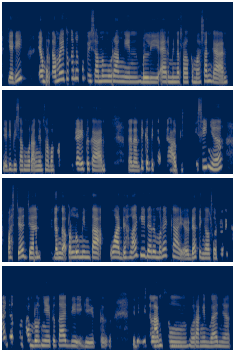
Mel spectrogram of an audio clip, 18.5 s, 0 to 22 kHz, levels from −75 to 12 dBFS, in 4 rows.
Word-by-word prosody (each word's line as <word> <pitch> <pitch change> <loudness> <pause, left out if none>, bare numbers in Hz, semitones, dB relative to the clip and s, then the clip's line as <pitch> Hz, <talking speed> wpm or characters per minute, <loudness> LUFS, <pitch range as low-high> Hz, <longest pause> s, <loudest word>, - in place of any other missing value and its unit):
Jadi, 215 +5 +3 0.4
yang 245 0 +5
pertama 245 +2 +2
itu, 365 - -5
kan, 385 - -1
aku 400 - -13
bisa 250 -1 -2
mengurangin 245 -3 +1 0.2
beli 210 0 +4 0.2
air 225 -1 +2
mineral 215 -1 0
kemasan, 220 +4 -1
kan. 195 +2 +2 0.2
Jadi, 215 +4 -2
bisa 220 -1 -3
ngurangin 210 0 0
sampah 210 -1 -2
plastik - - -15
juga, 265 - +1
itu, 260 0 -1
kan. 205 - +2 0.5
Nah, 200 - +1
nanti 190 +4 0
ketika 245 -4 -2
udah 215 0 -8
habis 210 +1 -17 0.3
isinya, 335 - +1 0.4
pas 235 0 0
jajan, 240 -3 +3 0.3
udah 215 - +4
nggak 215 - +3
perlu 245 0 +5
minta 245 -1 +2 0.4
wadah 235 -1 +5
lagi, 335 +1 +3
dari 260 -2 +4
mereka. 310 +1 -1 0.2
Ya - - -4
udah, 225 +4 +3
tinggal 210 -3 0
sodorin 200 -1 -6
aja, 305 +2 +2
tuh, 300 0 -12
tumblernya 230 -1 +2
itu 230 - -3
tadi, 235 -2 +1 0.2
gitu. 185 0 -3 0.6
Jadi - - -4
bisa 430 - -8
langsung 210 -2 0
ngurangin 200 0 -2
banyak. 200 -1 -2
230 Hz, 170 wpm, -24 LUFS, 210-250 Hz, 0.6 s, yang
